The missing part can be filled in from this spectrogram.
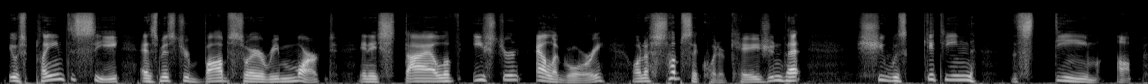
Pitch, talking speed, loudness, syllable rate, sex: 150 Hz, 140 wpm, -21 LUFS, 4.4 syllables/s, male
